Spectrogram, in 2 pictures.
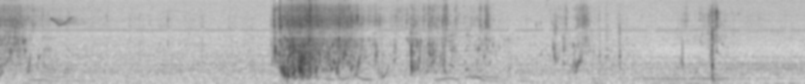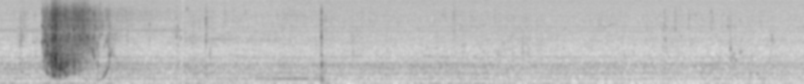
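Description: Large fish thrashing in the shallow water of a pond being drained: two loud splashes, about three seconds in and again near nine seconds, with smaller splashes between.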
